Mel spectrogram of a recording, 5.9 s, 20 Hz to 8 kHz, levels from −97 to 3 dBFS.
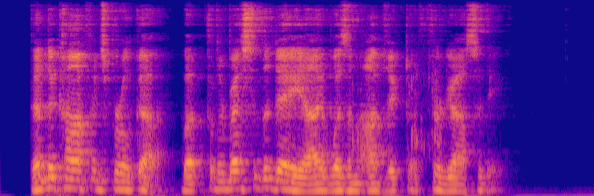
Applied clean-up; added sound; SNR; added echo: neural mask model DeepFilterNet 3.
